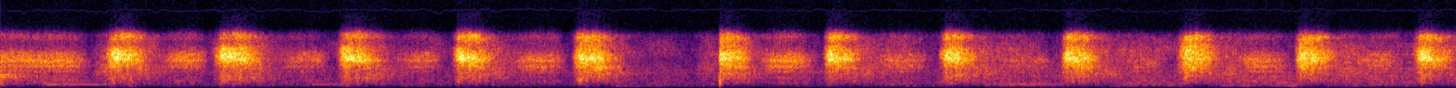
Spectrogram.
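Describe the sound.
Breathing only through the nose: a steady run of many short, hissy inhales and exhales with sniffly, snort-like edges, loud and even, with no talk.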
